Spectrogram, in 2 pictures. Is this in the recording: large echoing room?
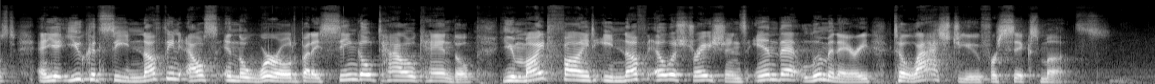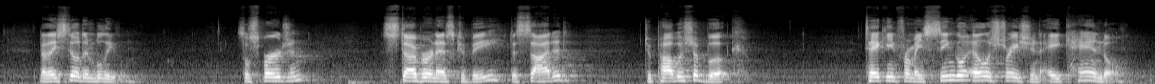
yes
